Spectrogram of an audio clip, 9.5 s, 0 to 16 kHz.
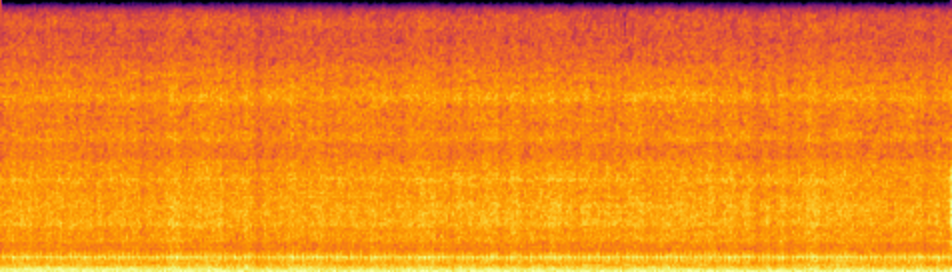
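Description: Steady, loud drone of a Piper Cherokee Six's piston engine and propeller held at 2,400 RPM, heard from inside the cabin as a constant low hum with no talk.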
